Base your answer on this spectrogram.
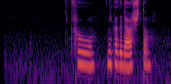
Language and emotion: Russian, neutral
